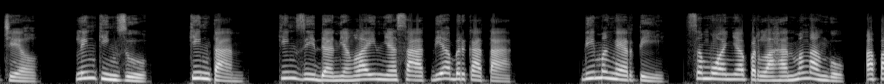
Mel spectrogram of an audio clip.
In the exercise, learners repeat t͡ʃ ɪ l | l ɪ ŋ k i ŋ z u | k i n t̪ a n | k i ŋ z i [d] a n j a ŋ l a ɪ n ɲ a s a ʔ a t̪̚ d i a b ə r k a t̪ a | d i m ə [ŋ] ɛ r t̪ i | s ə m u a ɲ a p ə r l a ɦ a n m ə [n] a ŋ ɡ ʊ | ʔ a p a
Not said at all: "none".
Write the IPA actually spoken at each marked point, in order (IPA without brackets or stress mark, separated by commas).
d, ŋ, ŋ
